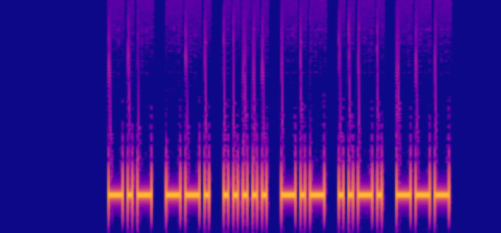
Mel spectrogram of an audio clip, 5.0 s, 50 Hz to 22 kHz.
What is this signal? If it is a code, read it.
Morse code, heard as a keyed tone, about 25 wpm, 700 Hz. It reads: KG5KFO
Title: USA Call Signs - 6 Characters - 25wpm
